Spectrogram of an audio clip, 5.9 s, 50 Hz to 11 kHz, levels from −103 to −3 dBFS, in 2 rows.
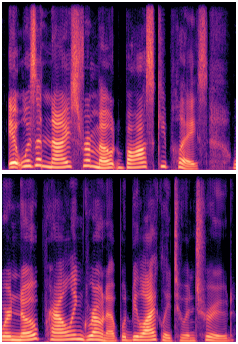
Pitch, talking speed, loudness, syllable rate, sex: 235 Hz, 175 wpm, -19 LUFS, 5.0 syllables/s, female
